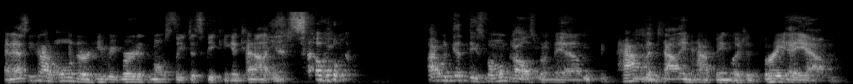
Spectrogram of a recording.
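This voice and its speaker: Giving a relaxed educational talk to a community class, this middle-aged man speaks conversationally, weaving in stories and rhetorical questions. His medium-pitched voice is a bit bright with lively intonation at normal speed, recorded from a distance, off-mic, in an echoey room.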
